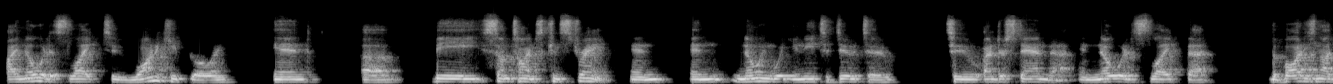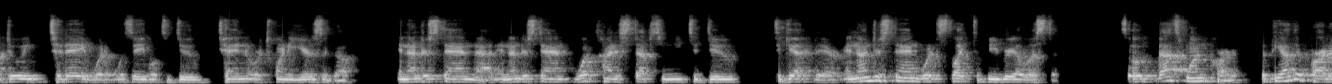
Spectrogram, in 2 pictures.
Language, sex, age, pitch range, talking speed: English, male, 50-69, 120-140 Hz, 180 wpm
